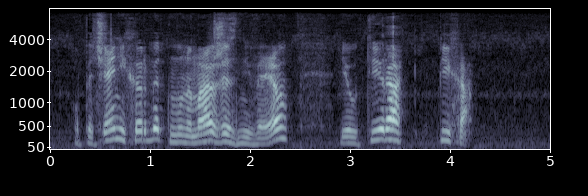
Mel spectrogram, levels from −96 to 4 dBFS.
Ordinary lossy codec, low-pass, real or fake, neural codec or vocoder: AAC, 32 kbps; 7.2 kHz; fake; codec, 16 kHz, 16 kbps, FreqCodec, larger model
